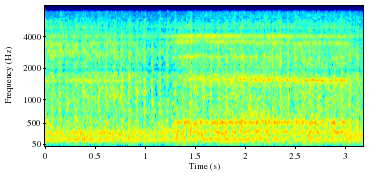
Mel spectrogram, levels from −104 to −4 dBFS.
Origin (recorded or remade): remade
